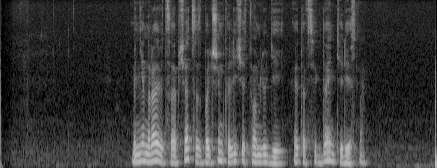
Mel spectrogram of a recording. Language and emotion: Russian, neutral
